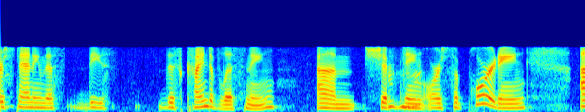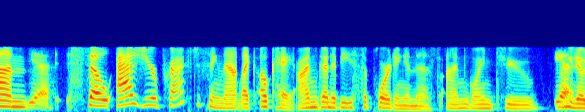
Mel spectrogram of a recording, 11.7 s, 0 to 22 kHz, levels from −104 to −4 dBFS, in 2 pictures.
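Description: It's speech coming through a call path whose band stops at 4 kHz, which fits G.711 A-law. There are three short concealed packet loss events: at 2.28 to 2.32 s after "these this kind of", at 8.18 to 8.22 s after "so as you're practicing", and at 10.46 to 10.5 s after "supporting in this i'm". Each time, 20 ms of audio didn't reach the decoder in time. The receiver covered the gap by extending the preceding sound and then blending back into the real signal, which gives a brief smear or wobble at each spot.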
